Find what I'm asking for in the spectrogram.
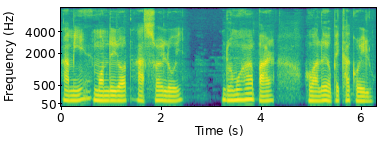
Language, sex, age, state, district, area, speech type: Assamese, male, 18-30, Assam, Sivasagar, urban, spontaneous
